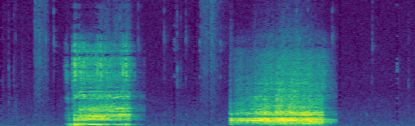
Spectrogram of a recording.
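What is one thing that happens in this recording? A skeleton horse in a video game cries out.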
